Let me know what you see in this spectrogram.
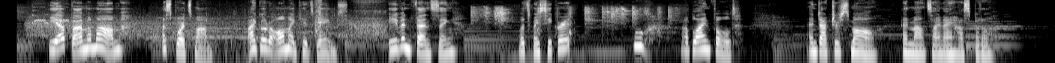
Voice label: Nurturing Warm; Mt. Sinai

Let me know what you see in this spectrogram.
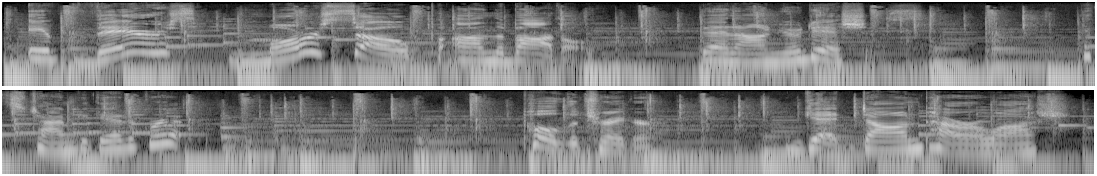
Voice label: Character Funny; DawnPowerwash

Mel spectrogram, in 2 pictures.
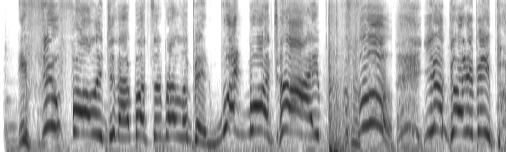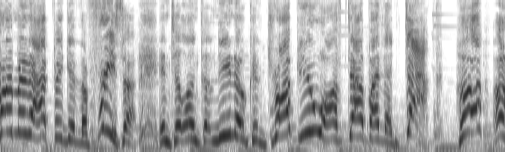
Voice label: Mom Boss Overbearing Frustrated

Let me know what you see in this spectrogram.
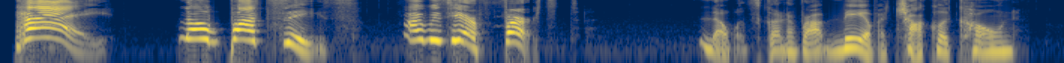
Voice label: Little Boy Pushy Snarky

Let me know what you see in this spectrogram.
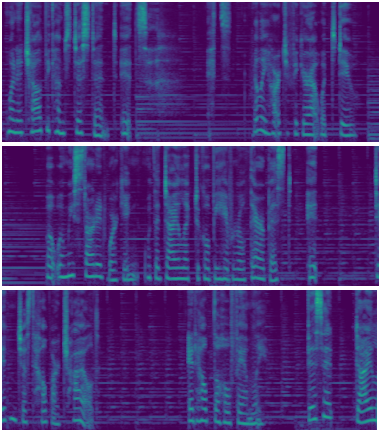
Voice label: Healthcare Real Person; DBT

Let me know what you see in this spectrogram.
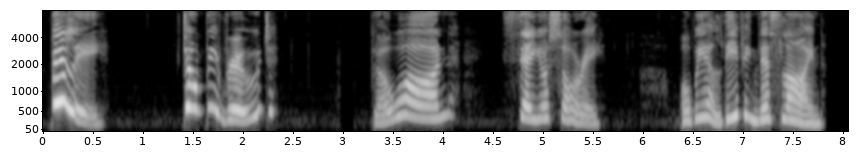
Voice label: British Woman Displeased Authoritative

